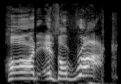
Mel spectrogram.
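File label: scout taunt head pain, male voice; taunts; tf2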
